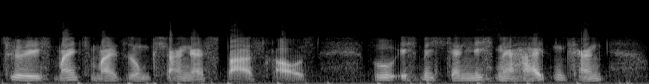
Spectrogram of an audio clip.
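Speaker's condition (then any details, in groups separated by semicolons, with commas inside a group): Floor of mouth cancer; found at yearly dental check, extensive operation, heavy blood loss, jaw affected, taste lost; speaks differently, mostly understood, some words asked again, mute right after surgery, wrote notes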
